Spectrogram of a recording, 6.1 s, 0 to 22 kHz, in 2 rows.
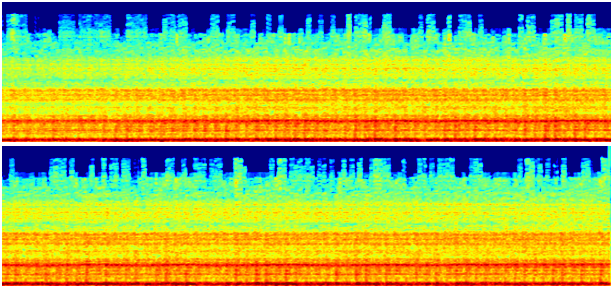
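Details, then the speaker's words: Nearly 100-year-old Electrolux VII vacuum motor on a voltage regulator, voltage raised: high hissing roar with rough crackle, clearly interrupted, irregular running and excessive brush sparking at the air outlet; owner suspects damaged rotor windings, unconfirmed. "Zwłaszcza jeżeli podniosę nieco napięcie praca silnika staje się wyraźnie przerywana nieregularna silnik też nie reaguje płynnie na stopniowe zmiany napięcia na regulatorze"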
